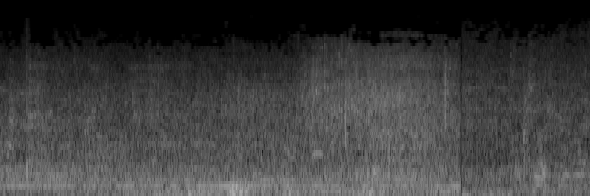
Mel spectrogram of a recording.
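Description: A steady low motor hum over wind and water noise, with a brief low thump near the middle; the hum stops short about three and a half seconds in.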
